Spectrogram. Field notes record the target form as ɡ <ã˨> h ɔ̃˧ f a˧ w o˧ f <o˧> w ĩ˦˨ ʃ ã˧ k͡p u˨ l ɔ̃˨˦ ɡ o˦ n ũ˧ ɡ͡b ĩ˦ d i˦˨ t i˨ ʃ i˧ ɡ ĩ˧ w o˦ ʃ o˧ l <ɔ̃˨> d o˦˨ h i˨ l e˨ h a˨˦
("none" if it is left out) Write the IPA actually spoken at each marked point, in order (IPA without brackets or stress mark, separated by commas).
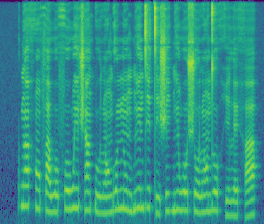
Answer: ã˦, o˦, ɔ̃˦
